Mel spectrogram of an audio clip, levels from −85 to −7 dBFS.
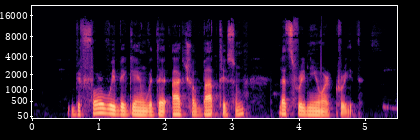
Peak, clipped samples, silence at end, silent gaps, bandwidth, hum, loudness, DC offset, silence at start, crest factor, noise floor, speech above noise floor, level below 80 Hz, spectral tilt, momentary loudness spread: -4 dBFS; under 0.1%; 0.65 s; none; 14.5 kHz; none; -22 LUFS; under 0.1%; 0.6 s; 20 dB; -73 dBFS; 52 dB; -46 dBFS; -7 dB/octave; 11 LU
